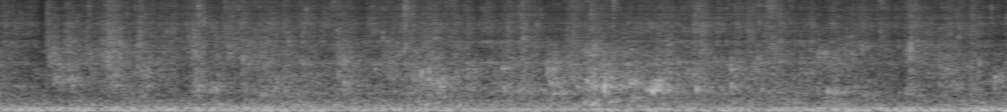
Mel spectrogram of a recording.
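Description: Water swirling down a drain outlet in a whirlpool under a domed, perforated metal strainer: a steady gushing flow.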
